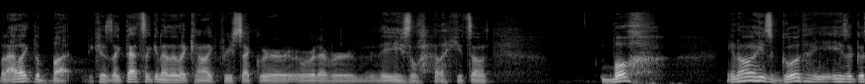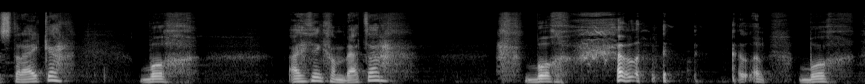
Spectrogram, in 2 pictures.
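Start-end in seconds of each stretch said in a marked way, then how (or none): 6.0-17.2 poorly done Liverpool accent, very slow and drawn out. Talking about a striker's name, the speaker tries a bad English accent. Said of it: "That's why I poorly try to do them".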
